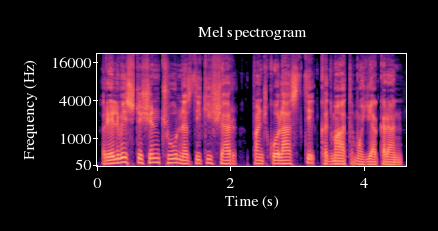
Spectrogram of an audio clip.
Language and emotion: Kashmiri, neutral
